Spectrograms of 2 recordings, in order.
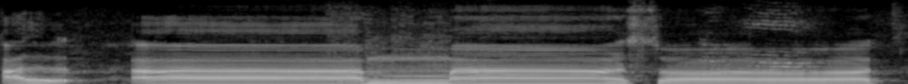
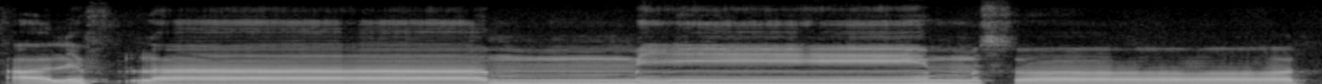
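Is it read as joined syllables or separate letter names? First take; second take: joined; separate. First: The first letters run together as one word. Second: Each letter name is said separately. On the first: The speaker calls it wrong. "jika disambung bacanya berbeda" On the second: The speaker calls it right. "bacaannya juga caranya dipisah"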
